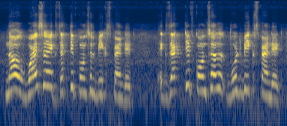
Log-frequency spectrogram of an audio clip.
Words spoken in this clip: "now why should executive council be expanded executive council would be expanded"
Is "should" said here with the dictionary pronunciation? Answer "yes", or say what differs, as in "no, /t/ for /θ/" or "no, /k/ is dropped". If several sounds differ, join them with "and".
no, /s/ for /ʃ/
